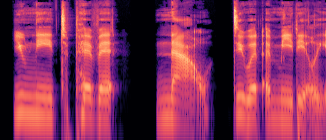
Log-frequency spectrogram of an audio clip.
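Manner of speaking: imitated, put-on booming voice. Recalling a night, the speaker quotes a voice from the sky: imitating a booming voice. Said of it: "heard like this booming voice from the sky".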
